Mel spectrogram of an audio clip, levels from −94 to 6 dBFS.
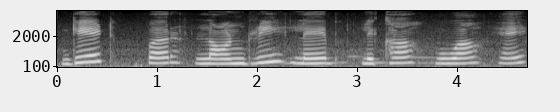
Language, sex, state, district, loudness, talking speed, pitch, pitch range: Hindi, female, Madhya Pradesh, Dhar, -15 LUFS, 90 wpm, 275 Hz, 255-290 Hz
